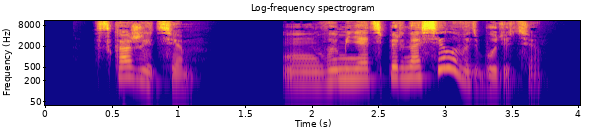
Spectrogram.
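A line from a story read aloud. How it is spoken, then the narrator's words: Blunt, matter-of-fact question. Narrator (Russian): Обыденным тоном в лоб поинтересовалась я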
